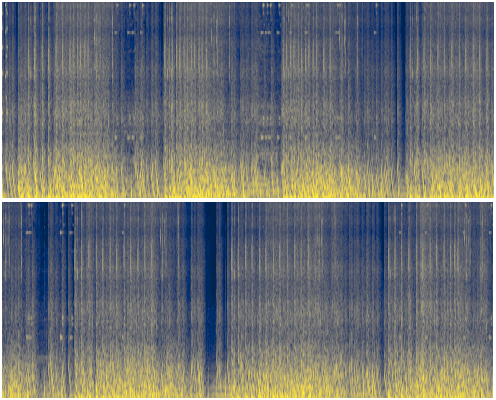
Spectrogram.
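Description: Rapid electronic gunshots fire in a steady, fast stream.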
